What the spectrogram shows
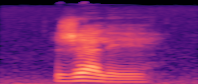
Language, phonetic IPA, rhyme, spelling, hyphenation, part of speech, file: Hungarian, [ˈʒɛleː], -leː, zselé, zse‧lé, noun, Hu-zselé.ogg
- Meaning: 1. jelly 2. gel (for cosmetic use)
